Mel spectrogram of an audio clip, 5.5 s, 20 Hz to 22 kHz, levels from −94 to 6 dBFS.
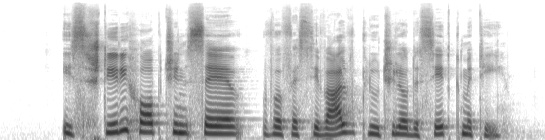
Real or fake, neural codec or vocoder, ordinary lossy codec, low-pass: real; none; none; 19.8 kHz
